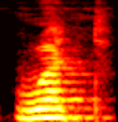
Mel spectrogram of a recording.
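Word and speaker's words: what: है, तो इसमें हम WH वाले शब्द जैसे व्हाट, व्हेन, व्हाई में H का उच्चारण अक्सर नहीं किया जाता है। व्हाट, व्हेन, व्हाई नहीं, इन्हें व की ध्वनि से ही शुरू करते हैं। व्हाट, when, why, when, where.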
